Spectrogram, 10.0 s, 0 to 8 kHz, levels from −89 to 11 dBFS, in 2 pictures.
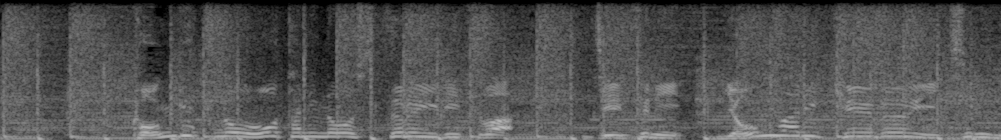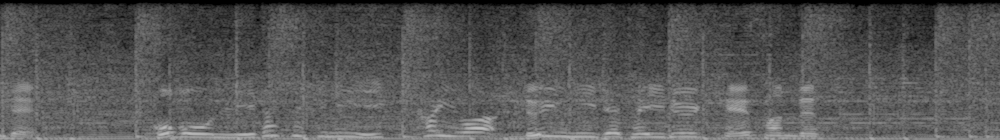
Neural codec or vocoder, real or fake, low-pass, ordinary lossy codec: none; real; none; none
